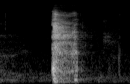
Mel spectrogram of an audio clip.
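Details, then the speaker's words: A single short, harsh cough from an adult woman preacher in a quiet room during a youth meeting sermon; she says she keeps getting a cough. "எனக்கு இரும்பல் வரும்போதெல்லாம் நான் உங்கள பேச விட்டுருவேன் அதுக்கு தான் உங்ககிட்ட கேக்குறேன் சொல்லுங்க"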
